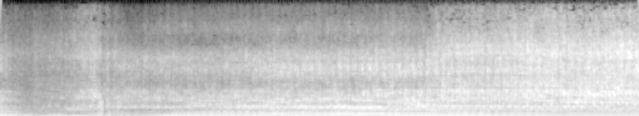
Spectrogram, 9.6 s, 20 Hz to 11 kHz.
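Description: Supercharged 6.2-litre Hemi V8 of a Dodge Hellcat, fitted with catless mid pipes and a muffler delete, just started and settling into a steady, loud, rumbling idle. A short beep sounds about a second in.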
